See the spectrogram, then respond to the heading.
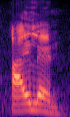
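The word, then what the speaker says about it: island: एस कब silent रहता है? एल से पहले अगर एस आता है, एल से पहले अगर एस आता है तो एस क्या हो जाता है?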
